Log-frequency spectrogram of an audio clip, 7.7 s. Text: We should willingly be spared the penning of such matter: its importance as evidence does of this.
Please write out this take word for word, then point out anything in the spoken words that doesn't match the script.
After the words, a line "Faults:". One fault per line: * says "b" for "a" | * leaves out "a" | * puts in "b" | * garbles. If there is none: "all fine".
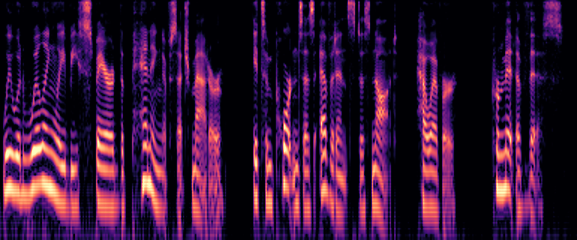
We would willingly be spared the penning of such matter: its importance as evidence does not, however, permit of this.
Faults:
* says "would" for "should"
* puts in "not however permit"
